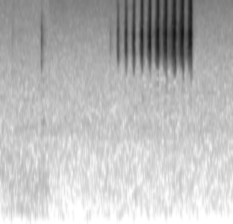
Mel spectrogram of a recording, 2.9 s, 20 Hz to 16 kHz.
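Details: Podismopsis keisti recorded at Wildhaus, Switzerland, 7 October 2022: one isolated click, then a run of about eleven high, dry rasping pulses growing louder toward the end, with near silence around them.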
